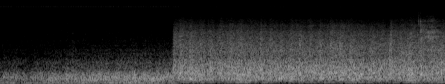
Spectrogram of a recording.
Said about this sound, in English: Another day, another train.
